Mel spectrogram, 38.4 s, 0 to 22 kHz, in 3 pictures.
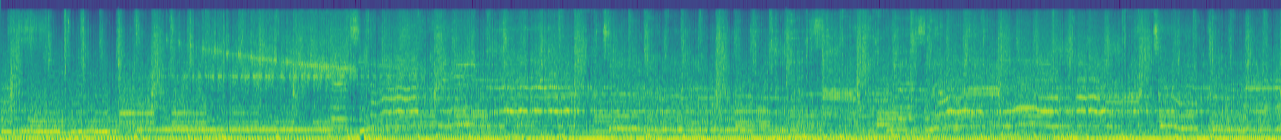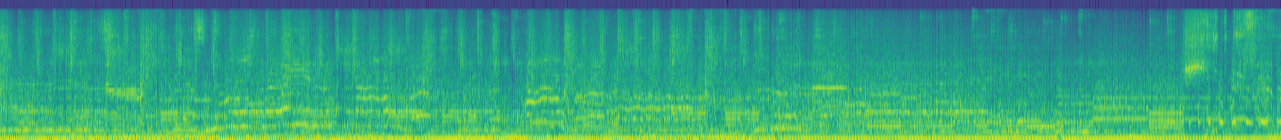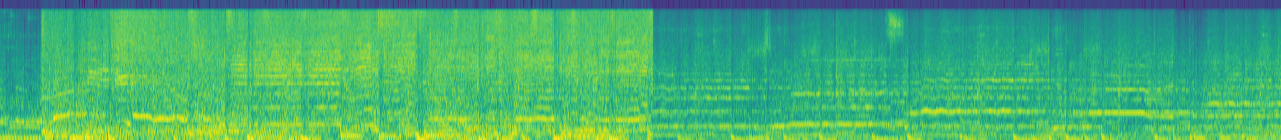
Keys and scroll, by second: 32.2 Page_Down.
